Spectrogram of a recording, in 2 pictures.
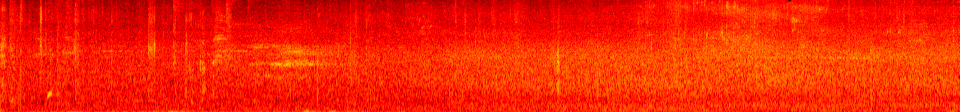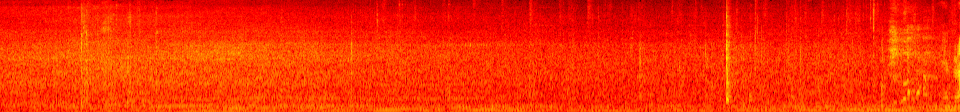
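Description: Steady city street noise with traffic, getting louder with a low rumble in the second half, and one sharp click near the end.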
